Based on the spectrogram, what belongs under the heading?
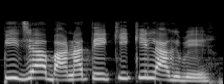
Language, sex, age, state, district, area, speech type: Bengali, female, 45-60, West Bengal, Purba Medinipur, rural, read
